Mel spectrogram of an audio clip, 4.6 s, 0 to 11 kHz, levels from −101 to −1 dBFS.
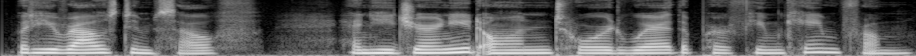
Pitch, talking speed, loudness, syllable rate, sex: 190 Hz, 185 wpm, -16 LUFS, 5.2 syllables/s, female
